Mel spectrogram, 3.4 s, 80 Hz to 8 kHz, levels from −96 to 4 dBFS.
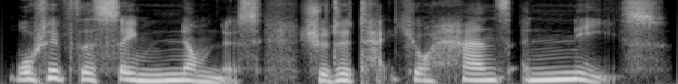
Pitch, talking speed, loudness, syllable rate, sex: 175 Hz, 195 wpm, -20 LUFS, 4.2 syllables/s, male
